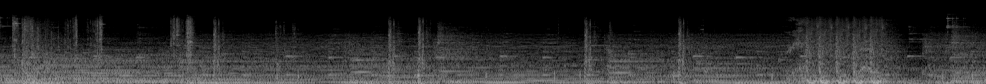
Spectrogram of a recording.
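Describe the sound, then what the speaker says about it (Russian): Gunfire from the Stickman Zombie mobile game, a dense fusillade of sharp repeated shots and crashing impacts with a thicker burst near the end, loud and continuous with no speech. "Я, главное, нажимаю один раз, он почему-то два раза выстреливает."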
